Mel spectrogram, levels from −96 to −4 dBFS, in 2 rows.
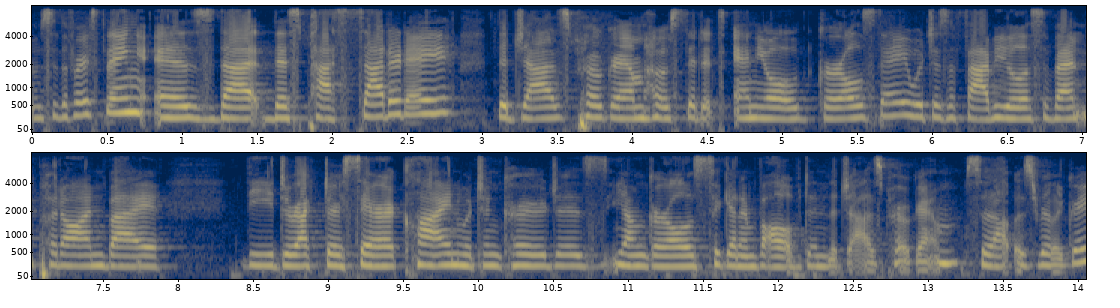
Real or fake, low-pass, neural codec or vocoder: real; 7.2 kHz; none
